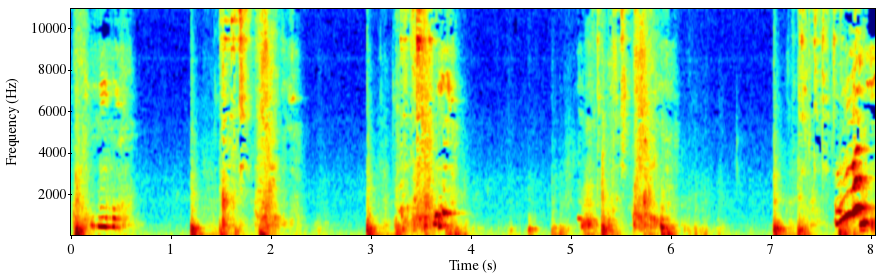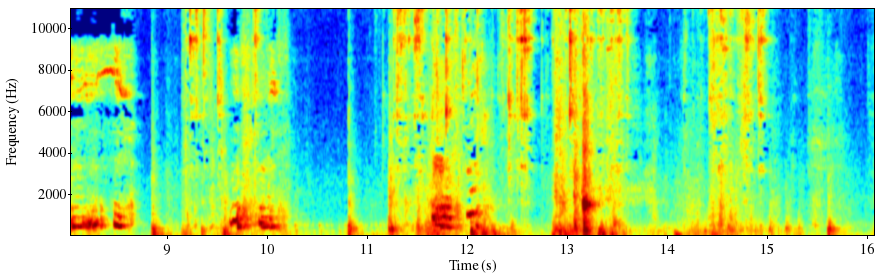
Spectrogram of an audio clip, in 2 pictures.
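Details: A Boston Terrier called Boston at play with a balloon, giving a short rising whine amid irregular bursts of thumping and scuffling noise, with quiet gaps between the bouts.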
